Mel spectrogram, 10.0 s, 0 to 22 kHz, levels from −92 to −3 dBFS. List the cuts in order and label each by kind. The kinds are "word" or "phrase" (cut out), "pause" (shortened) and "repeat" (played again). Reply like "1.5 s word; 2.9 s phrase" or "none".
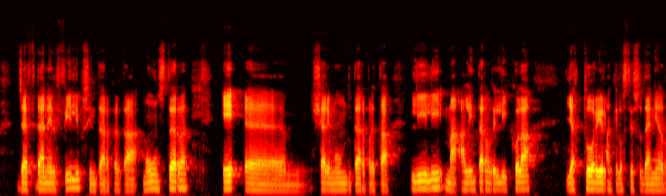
2.1 s word; 4.6 s pause; 5.2 s word; 7.4 s word; 9.1 s word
